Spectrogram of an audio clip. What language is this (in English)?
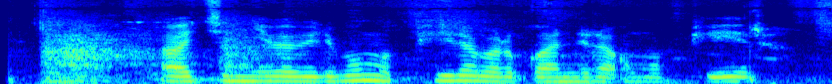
Kinyarwanda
